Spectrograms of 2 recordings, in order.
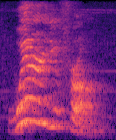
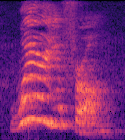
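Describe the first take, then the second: No difference in how they are said.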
